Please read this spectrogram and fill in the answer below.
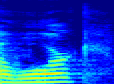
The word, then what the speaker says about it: Wark: Yeah, Wark rhymes with pork. Pork. York. Yeah.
